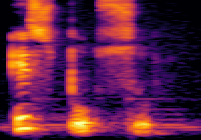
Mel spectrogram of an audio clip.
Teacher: estamos acostumados no português a pronunciar o S entre duas vogais com som de Z. E isto não acontece aqui no espanhol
